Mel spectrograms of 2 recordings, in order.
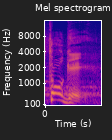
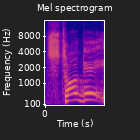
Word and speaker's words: storge: The second one is storge. Now, of course, I'm not Greek. Maybe my pronunciation may not be correct. It's spelled S-T-O-R-G-E. Storge.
